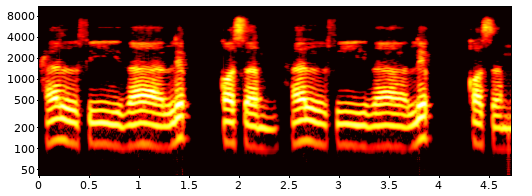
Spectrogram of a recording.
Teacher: I've merged the kaf into the qaf. It becomes qaf with shadda.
